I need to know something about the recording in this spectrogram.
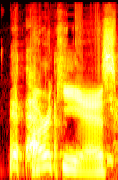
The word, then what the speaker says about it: Arceus: of this legendary pokemon mike who is arceus arceus pronounced correctly is correct i'll take gamers for 500.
